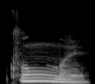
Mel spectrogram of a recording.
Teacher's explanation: But it's paired with the nasal sound 미음, so it changes the pronunciation from a G sound to an NG sound, and you need to read it as 국물.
